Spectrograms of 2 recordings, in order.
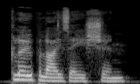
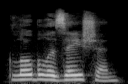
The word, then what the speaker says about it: globalization: noun form globalization and American English changes the sound of the letter i globalization finally the T sound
